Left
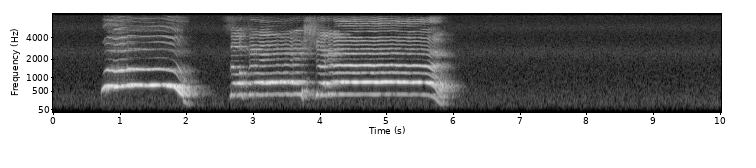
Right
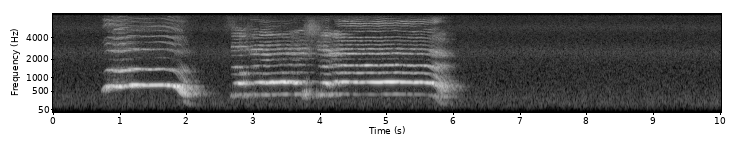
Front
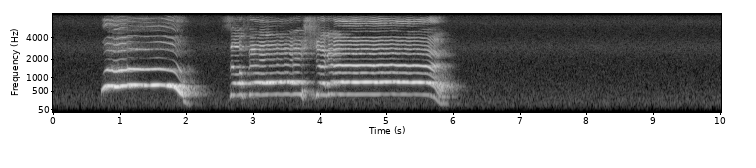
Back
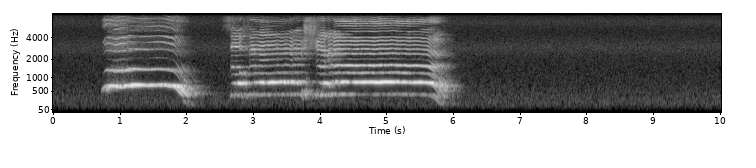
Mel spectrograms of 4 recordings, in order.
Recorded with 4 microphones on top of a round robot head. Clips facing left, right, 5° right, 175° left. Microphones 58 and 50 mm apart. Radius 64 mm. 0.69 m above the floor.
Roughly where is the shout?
Ahead left.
